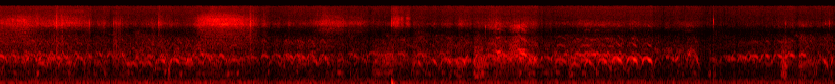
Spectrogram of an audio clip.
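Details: A flock of geese squabbling as they are fed bread in the evening, giving steady overlapping nasal honks that swell louder toward the middle, with one sharp tap.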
